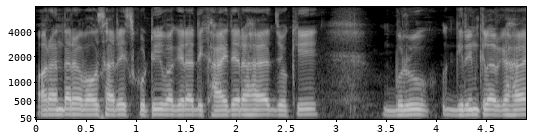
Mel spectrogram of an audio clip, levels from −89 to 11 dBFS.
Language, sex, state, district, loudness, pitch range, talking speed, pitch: Hindi, male, Jharkhand, Palamu, -17 LUFS, 130-135 Hz, 220 wpm, 130 Hz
